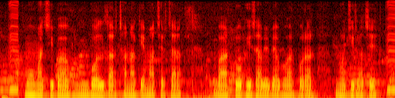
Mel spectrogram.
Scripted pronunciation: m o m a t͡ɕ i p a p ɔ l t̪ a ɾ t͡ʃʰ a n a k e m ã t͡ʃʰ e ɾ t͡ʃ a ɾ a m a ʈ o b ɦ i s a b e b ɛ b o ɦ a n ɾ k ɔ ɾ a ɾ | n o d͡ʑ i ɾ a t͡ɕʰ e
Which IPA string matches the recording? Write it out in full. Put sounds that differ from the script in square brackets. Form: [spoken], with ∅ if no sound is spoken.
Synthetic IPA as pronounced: m o m a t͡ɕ i [b] a [b] ɔ l t̪ a ɾ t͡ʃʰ a n a k e m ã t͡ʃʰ e ɾ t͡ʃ a ɾ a [b] a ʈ o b ɦ i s a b e b ɛ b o ɦ a [∅] ɾ k ɔ ɾ a ɾ | n o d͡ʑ i ɾ a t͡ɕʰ e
